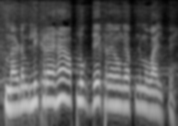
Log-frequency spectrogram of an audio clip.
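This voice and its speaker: High-voiced guy pushing someone to answer, replayed clip w a long echo. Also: fast talker. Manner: insistent, prodding. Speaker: interviewer in a social media clip. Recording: reverberant replayed clip, faint noise.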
